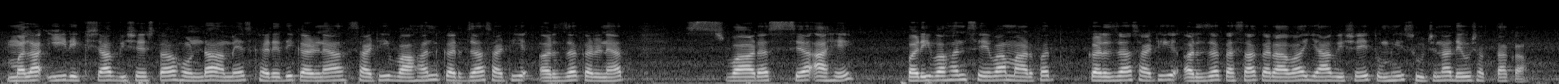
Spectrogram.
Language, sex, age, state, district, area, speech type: Marathi, male, 18-30, Maharashtra, Wardha, urban, read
